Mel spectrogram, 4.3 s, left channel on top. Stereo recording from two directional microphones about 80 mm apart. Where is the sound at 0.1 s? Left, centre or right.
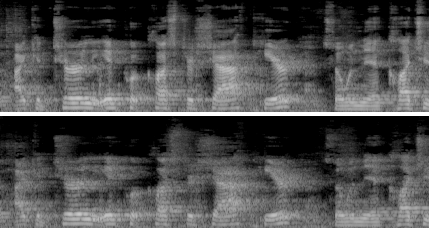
Left.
